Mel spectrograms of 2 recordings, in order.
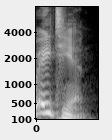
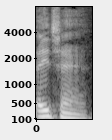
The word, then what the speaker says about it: Etienne: Growing up, it's Travis Etienne, so it'd be like Achane, and that's how you always said Travis Etienne.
